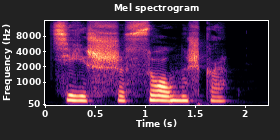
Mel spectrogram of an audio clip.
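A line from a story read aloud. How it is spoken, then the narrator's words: Soothing whisper. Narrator (Russian): шепнул успокаивающе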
